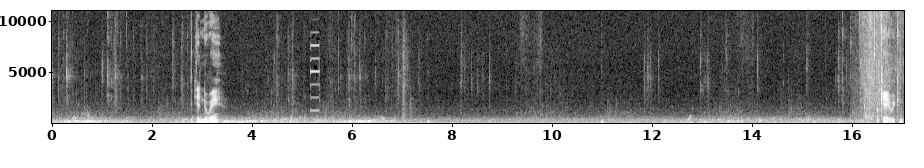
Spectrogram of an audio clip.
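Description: Water gurgles and swirls in a low, muffled rumble underwater.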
